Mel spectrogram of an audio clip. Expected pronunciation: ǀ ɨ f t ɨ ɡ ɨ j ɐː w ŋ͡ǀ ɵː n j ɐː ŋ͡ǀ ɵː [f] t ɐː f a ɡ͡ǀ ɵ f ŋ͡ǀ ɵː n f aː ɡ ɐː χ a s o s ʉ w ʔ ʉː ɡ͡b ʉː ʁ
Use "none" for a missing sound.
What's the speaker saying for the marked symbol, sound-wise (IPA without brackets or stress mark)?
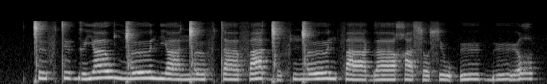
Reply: f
